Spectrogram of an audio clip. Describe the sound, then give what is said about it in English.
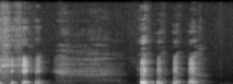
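A person lets out a drawn-out, breathy yawn, with short voiced bursts like soft chuckles before and after it. “Totally unprofessional of me to yawn on the podcast, I know.”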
